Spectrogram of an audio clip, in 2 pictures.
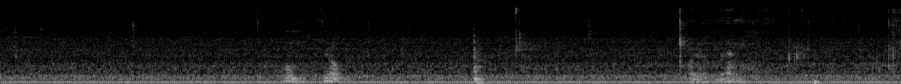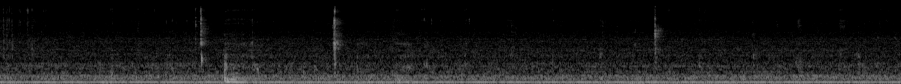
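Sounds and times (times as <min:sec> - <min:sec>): steady low hum: 0:00.0 - 0:18.0
person chewing food: 0:05.0 - 0:18.0.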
